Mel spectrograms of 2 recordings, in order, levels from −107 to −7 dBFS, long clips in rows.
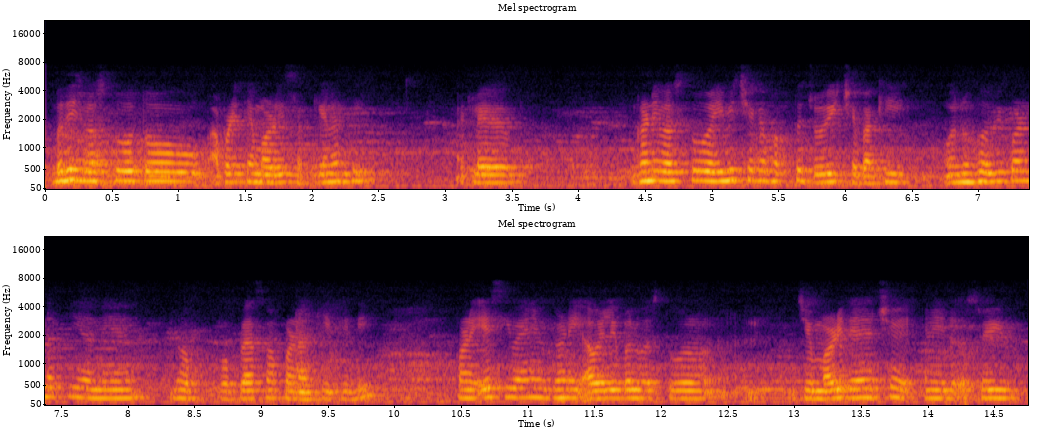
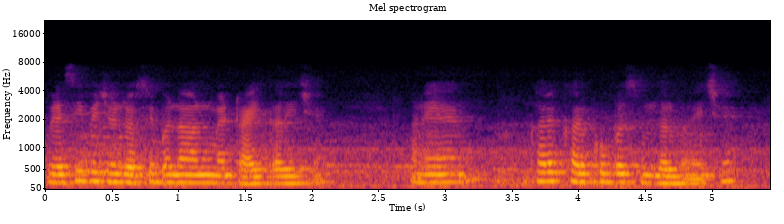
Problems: constant background noise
